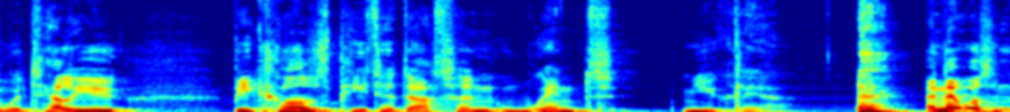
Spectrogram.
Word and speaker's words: Dutton: I love the fact that Dutton rhymes with button.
